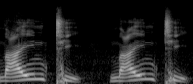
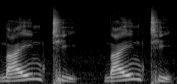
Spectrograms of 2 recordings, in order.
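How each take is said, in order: The two takes are said the same way.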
